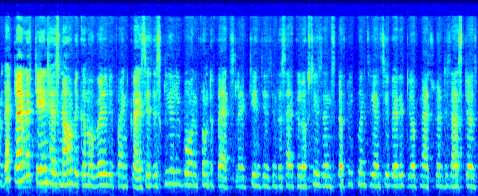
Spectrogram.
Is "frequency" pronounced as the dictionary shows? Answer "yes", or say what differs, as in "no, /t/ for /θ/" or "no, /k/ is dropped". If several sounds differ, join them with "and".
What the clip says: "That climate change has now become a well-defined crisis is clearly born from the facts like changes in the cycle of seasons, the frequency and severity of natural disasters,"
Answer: yes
